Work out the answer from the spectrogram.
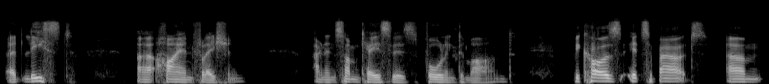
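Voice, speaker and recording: A man with a gravelly, creaky voice speaks in a measured, explanatory way during a panel discussion. His voice sits at an ordinary male pitch. It is recorded dry and somewhat muffled, like an online call. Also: no room sound. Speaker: company head explaining a training method. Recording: dry, dull lo-fi sound.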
